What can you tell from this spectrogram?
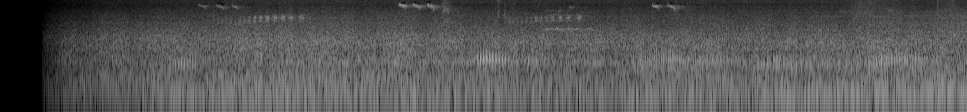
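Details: Common frog chorus of low, rolling pulsed croaks under steady background noise, with short high bird chirps repeated every couple of seconds.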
